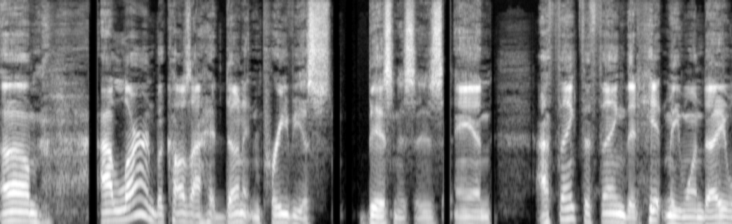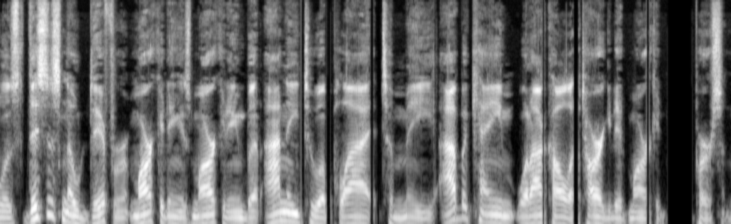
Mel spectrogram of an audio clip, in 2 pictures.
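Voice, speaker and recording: With a Southern accent, a man talks at a moderate pace in a fairly low voice with ordinary pitch variation, heard as a dry, close sound with no echo on a very clean recording with a silent background. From US South, Nashville. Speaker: voice actor. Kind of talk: interview.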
